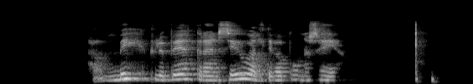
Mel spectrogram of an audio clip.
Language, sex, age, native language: Icelandic, female, 60-69, Icelandic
